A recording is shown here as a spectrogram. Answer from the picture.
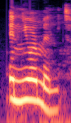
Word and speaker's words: inurement: pronounce one minute video. Can you just say it right away? Hello. Enurement.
